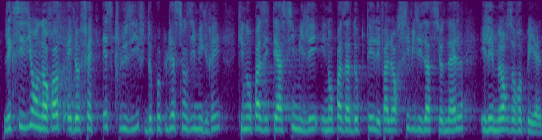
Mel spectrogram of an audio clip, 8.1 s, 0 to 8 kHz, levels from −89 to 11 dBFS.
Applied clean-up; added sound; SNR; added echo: none; none; none; none.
